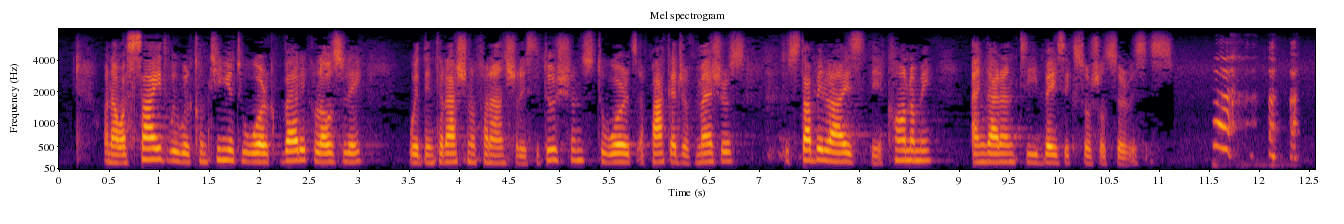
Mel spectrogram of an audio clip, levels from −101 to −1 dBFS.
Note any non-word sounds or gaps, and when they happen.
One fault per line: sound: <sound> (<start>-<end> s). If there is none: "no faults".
sound: laugh (11.5-12.4 s)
